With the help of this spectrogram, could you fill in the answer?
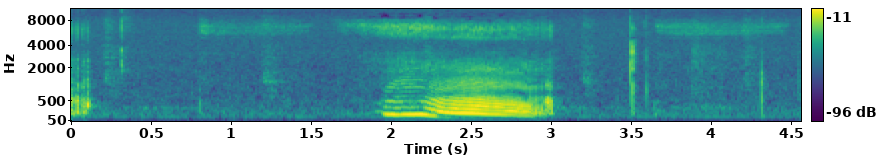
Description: Turn up your volume, there is a Fat Cat snoring on my lap. Mayo snores quite loudly.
